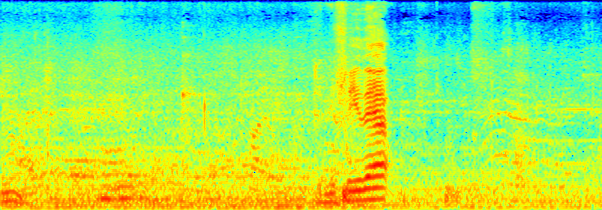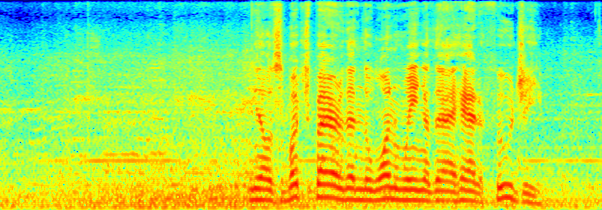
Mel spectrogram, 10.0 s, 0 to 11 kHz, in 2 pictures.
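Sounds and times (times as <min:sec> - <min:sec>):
faint distant voices: 0:00.0 - 0:09.5.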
